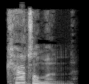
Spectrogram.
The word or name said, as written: cattleman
